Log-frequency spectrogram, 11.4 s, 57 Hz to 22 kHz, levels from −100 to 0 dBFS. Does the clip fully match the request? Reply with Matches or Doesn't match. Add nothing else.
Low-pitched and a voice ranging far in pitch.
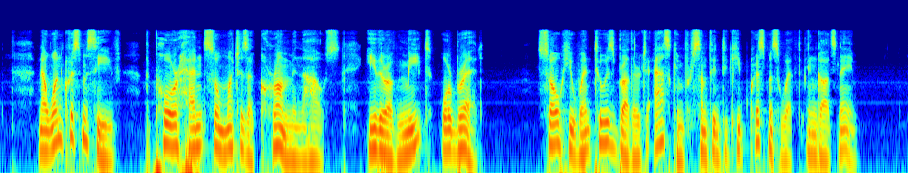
Matches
